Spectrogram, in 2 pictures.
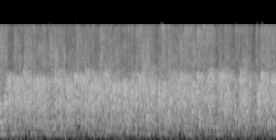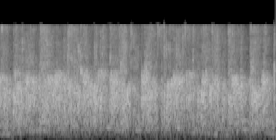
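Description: Audience applause: many people clapping together, loud and steady.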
